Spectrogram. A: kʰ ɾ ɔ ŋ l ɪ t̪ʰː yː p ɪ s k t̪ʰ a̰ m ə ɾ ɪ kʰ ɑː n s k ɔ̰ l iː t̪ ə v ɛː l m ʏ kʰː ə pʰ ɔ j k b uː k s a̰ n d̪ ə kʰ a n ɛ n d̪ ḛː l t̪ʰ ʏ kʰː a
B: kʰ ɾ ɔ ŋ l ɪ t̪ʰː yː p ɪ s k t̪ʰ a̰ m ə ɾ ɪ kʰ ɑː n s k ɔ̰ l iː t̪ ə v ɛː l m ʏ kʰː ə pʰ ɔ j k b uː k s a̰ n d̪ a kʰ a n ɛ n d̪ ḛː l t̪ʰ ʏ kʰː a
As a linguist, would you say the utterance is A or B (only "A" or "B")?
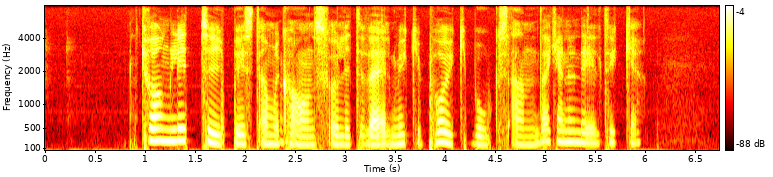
B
